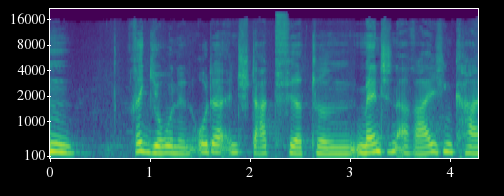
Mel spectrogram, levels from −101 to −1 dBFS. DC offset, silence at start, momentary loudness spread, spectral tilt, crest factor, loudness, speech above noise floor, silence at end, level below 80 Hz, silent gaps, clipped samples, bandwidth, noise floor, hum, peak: under 0.1%; 0 s; 8 LU; -6 dB/octave; 16 dB; -22 LUFS; 29 dB; 0 s; -64 dBFS; none; under 0.1%; 16.5 kHz; -50 dBFS; none; -6 dBFS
